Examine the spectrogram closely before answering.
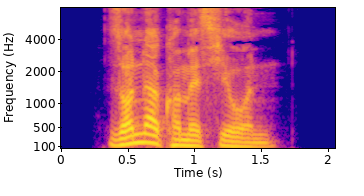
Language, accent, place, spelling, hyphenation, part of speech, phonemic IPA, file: German, Germany, Berlin, Sonderkommission, Son‧der‧kom‧mis‧si‧on, noun, /ˈzɔndɐkɔmɪˌsi̯oːn/, De-Sonderkommission.ogg
- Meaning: special commission (esp. for a criminal investigation)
